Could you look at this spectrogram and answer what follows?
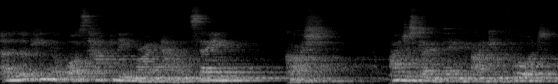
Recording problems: off-mic speech; far
echo of what is said; noticeable; throughout; 130 ms later, 15 dB below the speech
room echo; noticeable; dies away in 1.2 s
voice in the background; faint; throughout; 30 dB below the speech
abrupt cut into speech; at the start

